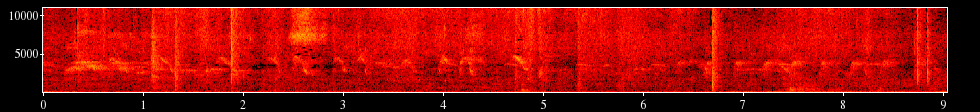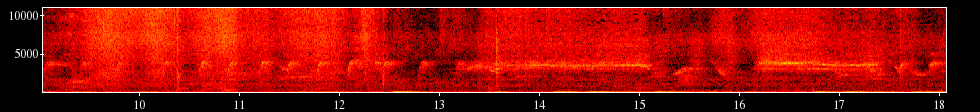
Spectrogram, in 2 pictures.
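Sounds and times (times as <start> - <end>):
low rumbling buffets on microphone: 0.0 - 0.8, 6.4 - 18.0
birds chirping: 0.0 - 18.0.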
